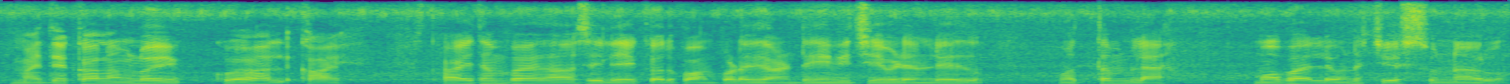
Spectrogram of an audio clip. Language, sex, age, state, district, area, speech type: Telugu, male, 18-30, Telangana, Ranga Reddy, urban, spontaneous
